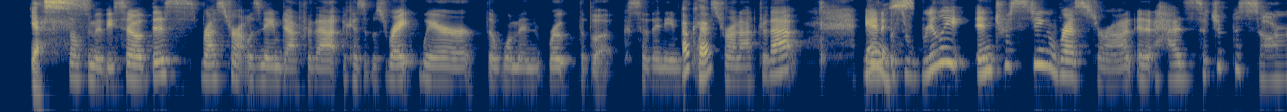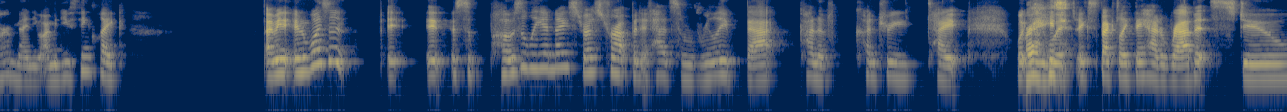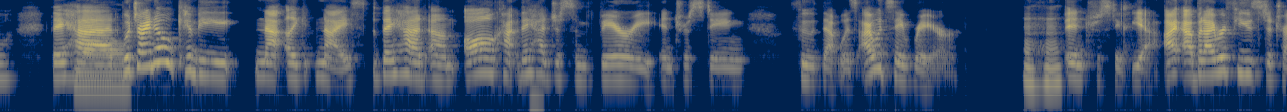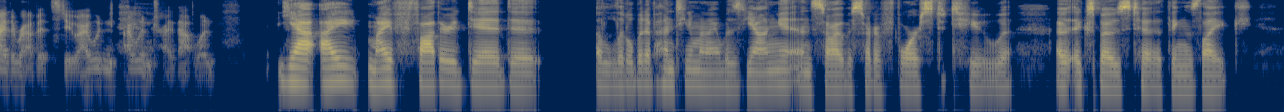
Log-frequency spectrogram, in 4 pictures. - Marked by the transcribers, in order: other background noise; tapping; laughing while speaking: "Right"
- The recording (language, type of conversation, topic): English, unstructured, What is the most surprising food you have ever tried?
- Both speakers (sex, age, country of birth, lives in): female, 45-49, United States, United States; female, 55-59, United States, United States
